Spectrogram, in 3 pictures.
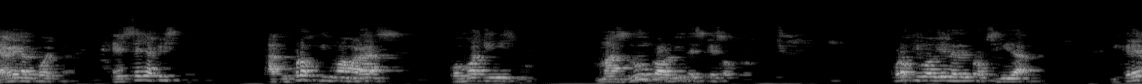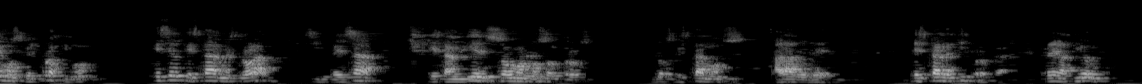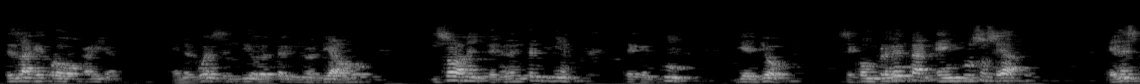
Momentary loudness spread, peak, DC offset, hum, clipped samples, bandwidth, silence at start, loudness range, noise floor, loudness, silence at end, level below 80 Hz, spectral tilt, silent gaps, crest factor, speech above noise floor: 16 LU; -12 dBFS; under 0.1%; none; under 0.1%; 10.5 kHz; 0 s; 3 LU; -78 dBFS; -30 LUFS; 0 s; -76 dBFS; -6.5 dB/octave; none; 18 dB; 49 dB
